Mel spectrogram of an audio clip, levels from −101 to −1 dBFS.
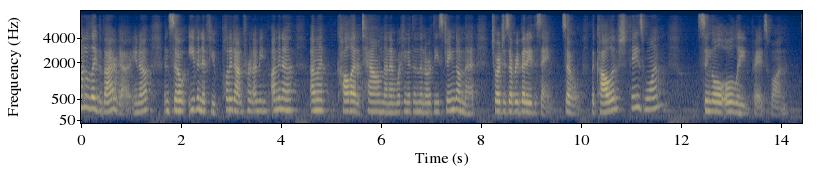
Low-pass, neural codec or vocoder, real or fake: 7.2 kHz; codec, 16 kHz, 0.2 kbps, FocalCodec; fake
